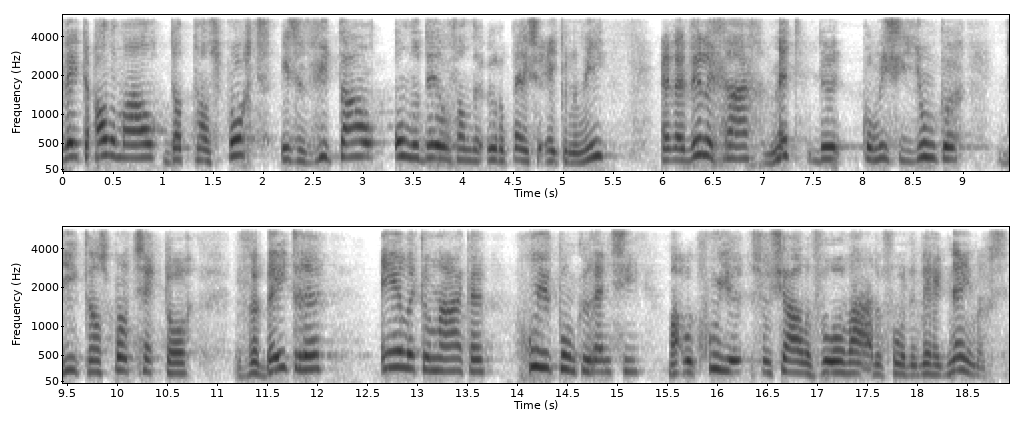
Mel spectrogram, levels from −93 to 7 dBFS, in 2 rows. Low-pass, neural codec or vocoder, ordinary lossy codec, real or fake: 5.4 kHz; codec, 44.1 kHz, 2.6 kbps, DAC; none; fake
